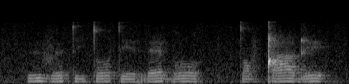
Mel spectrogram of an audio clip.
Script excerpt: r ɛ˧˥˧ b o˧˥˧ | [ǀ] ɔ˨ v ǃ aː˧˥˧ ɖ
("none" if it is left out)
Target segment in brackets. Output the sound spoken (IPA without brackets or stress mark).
t̪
